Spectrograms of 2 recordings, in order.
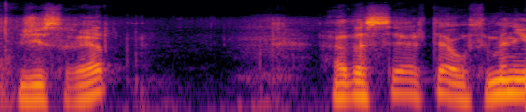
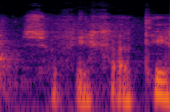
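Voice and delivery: a quick hushed whisper to auntie; whispered aside; 10 dB quieter than usual. Real, not acted. Seller whispering to auntie viewer, hushed. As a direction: lean in and whisper it.

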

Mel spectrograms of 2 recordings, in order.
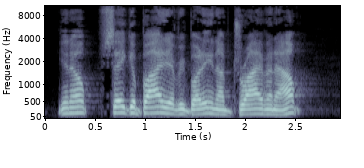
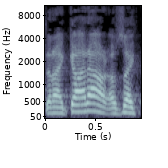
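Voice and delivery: normal talking voice

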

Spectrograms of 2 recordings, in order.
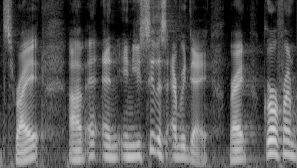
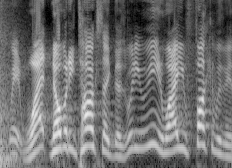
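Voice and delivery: high, loud baffled outburst, voice cracking up; incredulous yell; 10 semitones higher, 9 dB louder, faster than usual. Retold or imitated. Friend reacting to a literal-minded reply, in a loud incredulous yell. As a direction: yell it like you can't believe your ears.

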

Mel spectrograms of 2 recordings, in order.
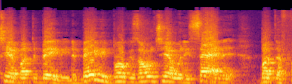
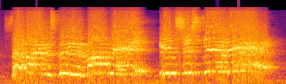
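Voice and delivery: very high squealing cub; Baby Bear; 3 dB louder than usual. Acted. Little bear finding someone in bed, high-pitched squeal. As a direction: shriek it in a tiny bear's squeal. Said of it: "Baby Bear says".

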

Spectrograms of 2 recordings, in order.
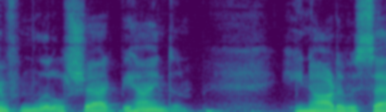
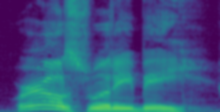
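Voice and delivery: bitter; 4 semitones higher, 4 dB louder, slower than usual. A narrator's reading. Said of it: "Turner asked bitterly".

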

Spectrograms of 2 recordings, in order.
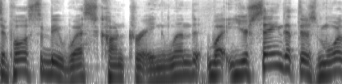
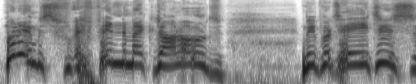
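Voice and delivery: high-pitched, hammed-up Irish farmer's brogue; mock Irish accent; 12 semitones higher than usual. Streamer mocking a game character's accent, exaggerated high Irish voice. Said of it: "what part of Ireland is that specifically".

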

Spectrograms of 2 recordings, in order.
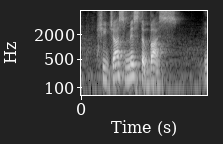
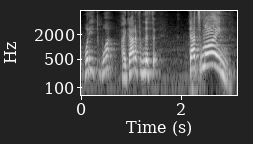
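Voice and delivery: crying; 7 semitones higher, faster than usual. A narrator's reading. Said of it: "She's crying".

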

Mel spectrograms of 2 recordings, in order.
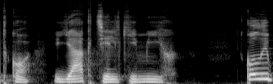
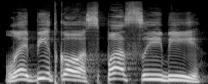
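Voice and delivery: higher-pitched, drawn-out grateful cry; pup's exclamation; 7 semitones higher, slower than usual. A narrator's reading. Pup thanks the winch, high drawn-out exclamation. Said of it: "вигукнув гонщик".

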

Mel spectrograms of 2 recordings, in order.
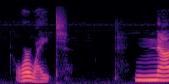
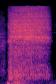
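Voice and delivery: startled gasp. Acted.

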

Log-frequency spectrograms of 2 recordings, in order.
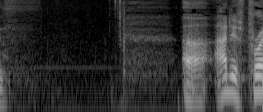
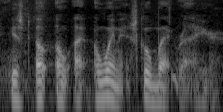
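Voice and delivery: whispered aside; 3 semitones lower, 9 dB quieter, much faster than usual. Real, not acted. Preacher loses place, quick aside.

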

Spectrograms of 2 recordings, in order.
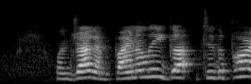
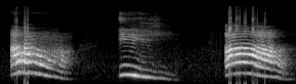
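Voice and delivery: higher, louder string of frightened shrieks; the dragon scares himself and screams; storybook panic screams; scared screams; 8 semitones higher, 10 dB louder, much slower than usual. Acted. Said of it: "screamed the dragon".

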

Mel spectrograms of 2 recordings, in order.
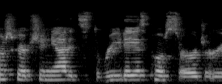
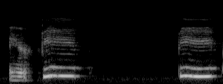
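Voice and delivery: a much higher "beep, beep" like a hospital monitor; monitor beep imitation; 11 semitones higher, 4 dB louder than usual. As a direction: chirp "beep" twice like the machine by the bed.

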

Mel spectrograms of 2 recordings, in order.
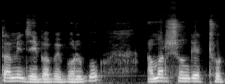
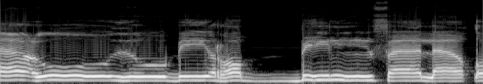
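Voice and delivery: slow melodic recitation, the repeat sung higher; full verse recitation; 6 semitones higher, 3 dB louder, much slower than usual. Shown as a demonstration. Teacher reciting the full verse for students. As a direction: chant the whole verse. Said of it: "সম্পূর্ণ আয়াত বলে দিচ্ছি".

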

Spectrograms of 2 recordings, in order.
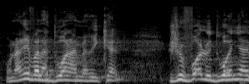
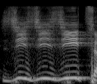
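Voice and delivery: put-on French-accented English; 3 semitones higher, much slower than usual. Lady naming [name]'s tour, heavy French accent. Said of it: "je pense qu'elle parlait de This Is It".

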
